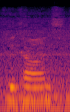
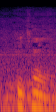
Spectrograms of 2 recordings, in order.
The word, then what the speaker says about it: pecan: I think if you're further south, you probably pronounce it peans probably. So, and if you're further north, you you probably pronounce it pecans.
